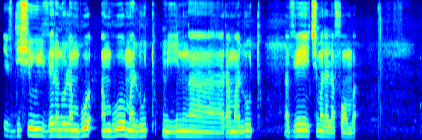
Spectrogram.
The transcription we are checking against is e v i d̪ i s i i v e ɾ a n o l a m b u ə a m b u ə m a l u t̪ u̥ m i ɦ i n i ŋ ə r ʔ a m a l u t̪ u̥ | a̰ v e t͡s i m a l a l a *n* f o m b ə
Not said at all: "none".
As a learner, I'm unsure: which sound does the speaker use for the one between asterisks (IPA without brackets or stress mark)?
none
